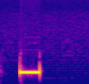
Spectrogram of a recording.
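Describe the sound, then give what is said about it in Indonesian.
A single steady electronic busy tone, a flat mid-pitched beep lasting about a fifth of a second, sounding alone against silence as a phone call fails to connect. “Menghubungkan. Ini kayaknya bukan sinyal dari orang.”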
